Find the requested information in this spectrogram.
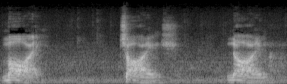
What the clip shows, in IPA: eɪ to aɪ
